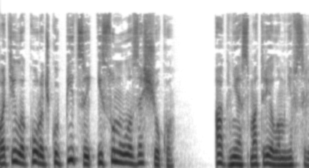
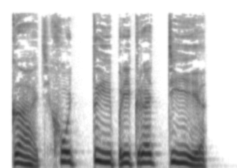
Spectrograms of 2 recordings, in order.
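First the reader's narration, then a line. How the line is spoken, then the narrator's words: Pleading. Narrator (Russian): Взмолился Антон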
